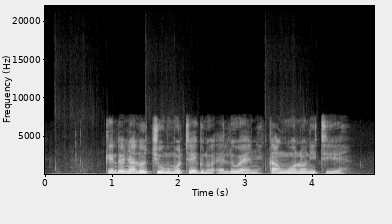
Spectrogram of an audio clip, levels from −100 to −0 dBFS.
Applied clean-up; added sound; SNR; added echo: none; Water / Splash, splatter; 19 dB; none.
